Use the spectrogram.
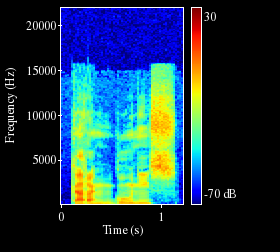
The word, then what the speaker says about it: Caragounis: Anka but of course you write karagunis because that's what it sounds like in the uncultivated or very normal pronunciation the slightly um prenasaled Velar voice stop so uh karagunis karangunis said with the normal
